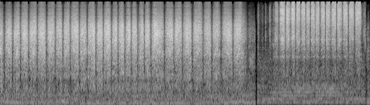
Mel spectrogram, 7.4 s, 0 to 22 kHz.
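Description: Coarse 80 grit sandpaper worked by hand over a rotting wooden window frame, loud close rhythmic scratching strokes in quick regular succession, a brief pause, then the strokes resume at a slightly different pitch.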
